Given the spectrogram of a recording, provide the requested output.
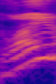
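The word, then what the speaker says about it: غين: 1 number বৈশিষ্ট্য হচ্ছে গইনের উপরে একটা নুক্তা থাকবে, এবং উচ্চারণ করার সময় যখন আলাদা উচ্চারণ করব, তখন তাকে 3 আলিফ টেনে পড়তে হবে। 2 নাম্বার বৈশিষ্ট্য হচ্ছে গইন হরফটি হচ্ছে সেই 7 হরফের অন্তর্ভুক্ত যে 7টি হরফকে সবসময় মোটা করে পড়তে হয়, এবং এই 7 হরফের একটি হরফ হচ্ছে গইন। এটাকে পোর বা মোটা তথা মুখ গোল করে পড়তে হবে।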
